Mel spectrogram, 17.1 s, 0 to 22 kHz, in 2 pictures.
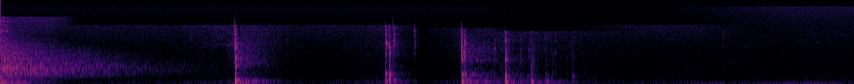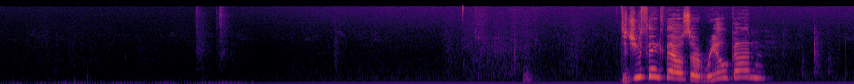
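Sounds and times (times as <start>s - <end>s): loud shot echoing: 0.0s - 1.4s.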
